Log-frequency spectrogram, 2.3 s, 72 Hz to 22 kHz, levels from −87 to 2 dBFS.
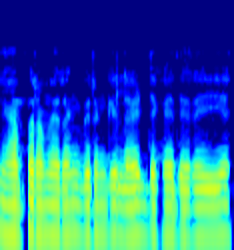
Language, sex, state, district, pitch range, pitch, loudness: Hindi, male, Bihar, Kishanganj, 100-105 Hz, 105 Hz, -38 LUFS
